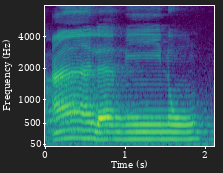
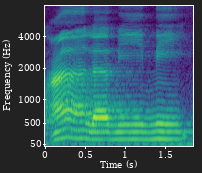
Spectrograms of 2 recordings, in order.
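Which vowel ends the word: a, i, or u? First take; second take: u; i. First: The word ends with a u vowel. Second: The word ends with an i vowel. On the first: "Lalu dirubah alaminu" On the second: "atau alamini"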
